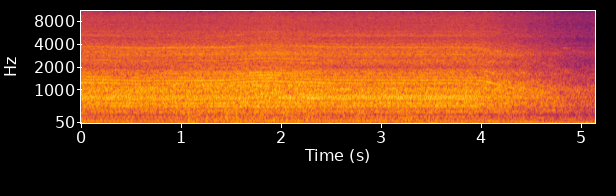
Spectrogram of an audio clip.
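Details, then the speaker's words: VW T3 with intermittent lack of power, idle held up so the O2 sensor cycles; wiggling the coolant temperature sensor wire makes idle climb, stick rich momentarily, then sag back; bad sensor connection upsetting the mixture. "so watch what happens when I wiggle the uh temperature coolant temperature sensor wire there it goes and it sticks sticks Rich momentarily and there it goes again"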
